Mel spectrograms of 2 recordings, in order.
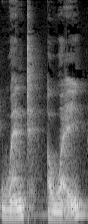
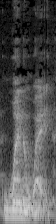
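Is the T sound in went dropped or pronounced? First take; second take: pronounced; dropped. First: The T sound in went is pronounced. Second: The T sound in went is dropped. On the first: The speaker calls it wrong. "she didn't say went away" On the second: The speaker calls it right. "She said went away, no T"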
